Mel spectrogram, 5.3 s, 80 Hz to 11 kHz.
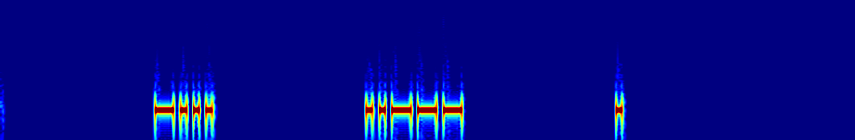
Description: Morse code, heard as a keyed tone, about 31 wpm, spaced as for 8 wpm, 700 Hz. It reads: B2E
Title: USA Call Signs - 4 Characters - 8x Character Spacing - 30wpm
